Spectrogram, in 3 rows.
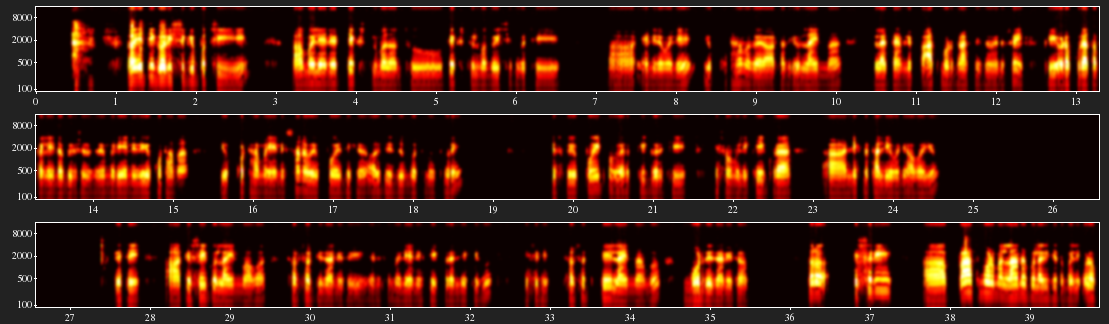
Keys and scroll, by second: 17.5 ctrl+space, 26.4 ctrl+alt+space, 34.4 ctrl+a.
